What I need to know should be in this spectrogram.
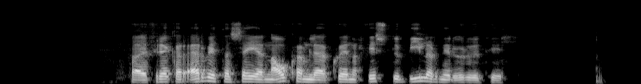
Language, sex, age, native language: Icelandic, male, 30-39, Icelandic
